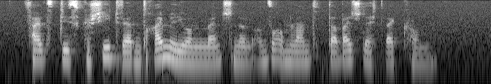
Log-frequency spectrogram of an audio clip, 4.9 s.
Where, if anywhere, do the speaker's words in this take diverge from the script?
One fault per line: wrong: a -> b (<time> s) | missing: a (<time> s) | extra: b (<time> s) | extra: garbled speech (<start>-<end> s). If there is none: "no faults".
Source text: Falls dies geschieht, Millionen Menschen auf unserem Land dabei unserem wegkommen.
extra: werden drei (1.2 s)
wrong: auf -> in (2.4 s)
wrong: unserem -> schlecht (3.5 s)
